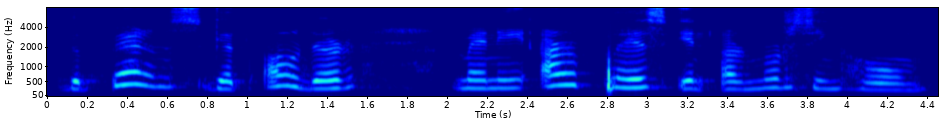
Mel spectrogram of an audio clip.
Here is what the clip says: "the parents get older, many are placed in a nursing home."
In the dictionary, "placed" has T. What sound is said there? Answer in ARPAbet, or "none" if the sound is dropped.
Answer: none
